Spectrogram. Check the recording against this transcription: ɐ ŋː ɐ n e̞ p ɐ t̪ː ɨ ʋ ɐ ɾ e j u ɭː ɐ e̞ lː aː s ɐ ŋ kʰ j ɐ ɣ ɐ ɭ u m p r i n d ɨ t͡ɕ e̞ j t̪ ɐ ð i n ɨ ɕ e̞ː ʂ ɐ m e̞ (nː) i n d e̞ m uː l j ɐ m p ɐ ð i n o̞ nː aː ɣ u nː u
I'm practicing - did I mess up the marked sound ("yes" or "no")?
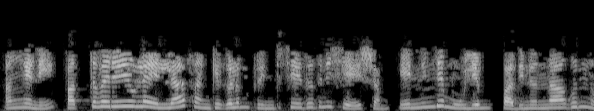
no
